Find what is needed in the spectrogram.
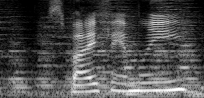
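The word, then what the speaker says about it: SPY×FAMILY: is 18 plus anime spy family but you don't pronounce the X what Spike family no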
